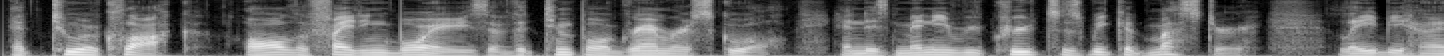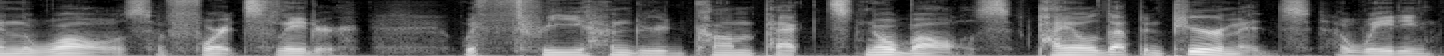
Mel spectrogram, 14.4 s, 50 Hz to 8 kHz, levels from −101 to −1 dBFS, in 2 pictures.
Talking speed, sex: 175 wpm, male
